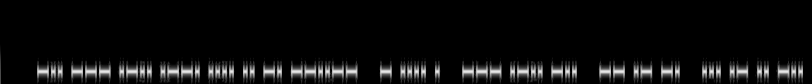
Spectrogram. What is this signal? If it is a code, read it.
Morse code, heard as a keyed tone, about 34 wpm, 600 Hz. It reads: DOLPHIN, THE OLD MAN SAID
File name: the old man and the sea / the old man and the sea 1 35wpm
